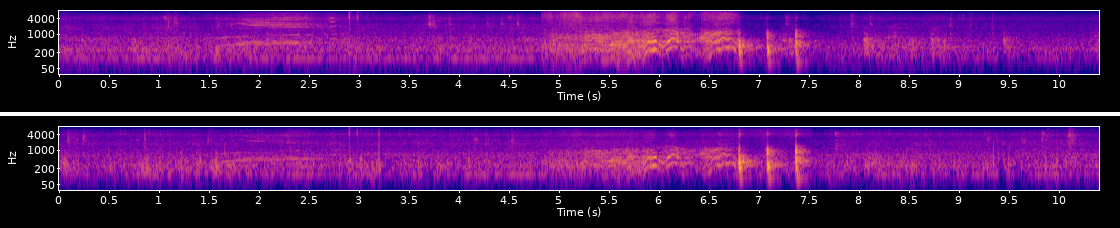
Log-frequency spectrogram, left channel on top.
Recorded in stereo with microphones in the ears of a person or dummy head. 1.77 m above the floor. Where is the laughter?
50° left (ahead or behind), 2 m; by 2.8 s 75° left (ahead or behind), 2.5 m.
